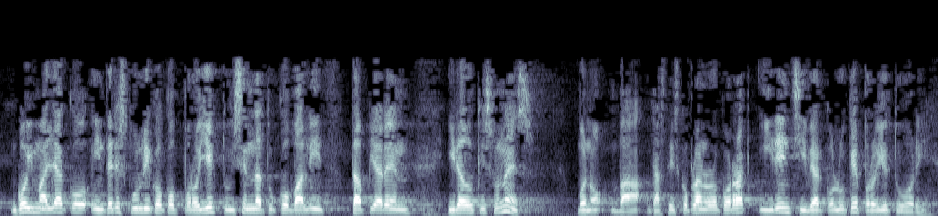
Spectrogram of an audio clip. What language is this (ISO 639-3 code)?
eus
